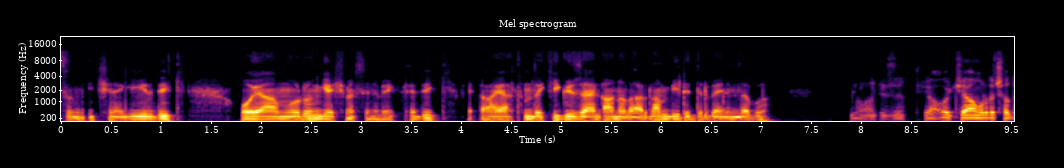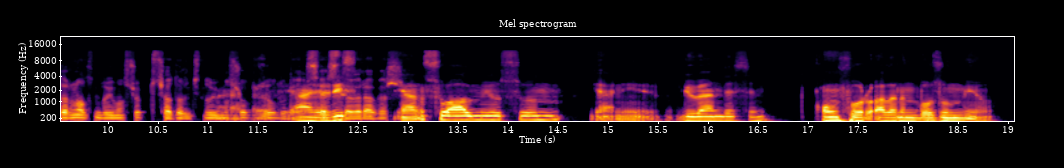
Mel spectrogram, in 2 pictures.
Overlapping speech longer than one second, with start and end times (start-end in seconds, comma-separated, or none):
11.4-13.0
